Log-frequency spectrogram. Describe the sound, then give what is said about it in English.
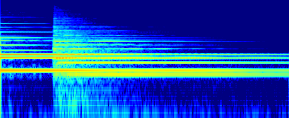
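A deep, resonant doorbell chime of an older house, pushed from outside, rings out, one tone already sounding before a second strike lands, then the rich bell-like tones clang in the foyer, hang and slowly fade. No voices. “It startled all three of us, as their house is older and has a doorbell chime that's reminiscent of an old haunted mansion.”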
